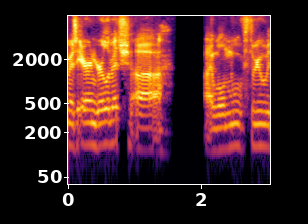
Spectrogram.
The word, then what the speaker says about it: Gerlovich: last name is it is it like gif or jiff is it gurlovich or jurlo witch it's gurlovich grilovich well see i i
